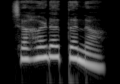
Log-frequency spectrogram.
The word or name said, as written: ಚಹಡತನ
